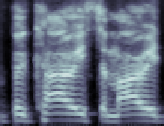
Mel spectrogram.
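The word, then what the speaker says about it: Boubakary Soumaré: should be doing as if as for the bukari samari deal which is how you pronounce his name cheek i was cringing every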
